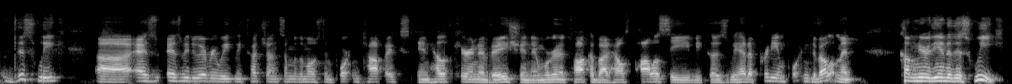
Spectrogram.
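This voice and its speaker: A man's voice: mid-range voice, fast. A man hosting a casual web broadcast. He sounds upbeat and joking. He often stumbles and restarts his sentences. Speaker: host.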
